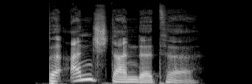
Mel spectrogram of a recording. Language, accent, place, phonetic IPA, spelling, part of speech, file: German, Germany, Berlin, [bəˈʔanʃtandətə], beanstandete, adjective / verb, De-beanstandete.ogg
- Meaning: inflection of beanstanden: 1. first/third-person singular preterite 2. first/third-person singular subjunctive II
